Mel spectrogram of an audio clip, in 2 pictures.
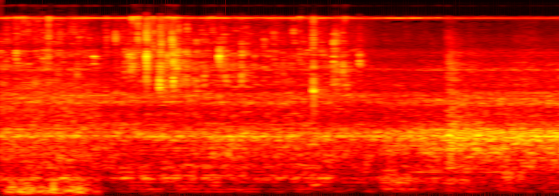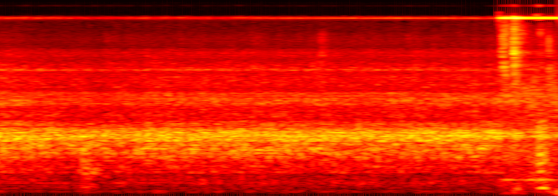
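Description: Tap water runs steadily into a sink during toothbrushing, a constant splashing flow with faint scrubbing and small clatters, starting after a brief louder rustle and ending with a knock.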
